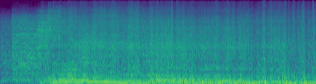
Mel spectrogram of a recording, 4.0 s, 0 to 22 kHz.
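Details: LS V8 swapped into Brian's BMW E46, first start-up on fresh cheap oil: deep, lumpy V8 blips up and settles back to a choppy idle lope, even and free-revving, running clean and healthy.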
